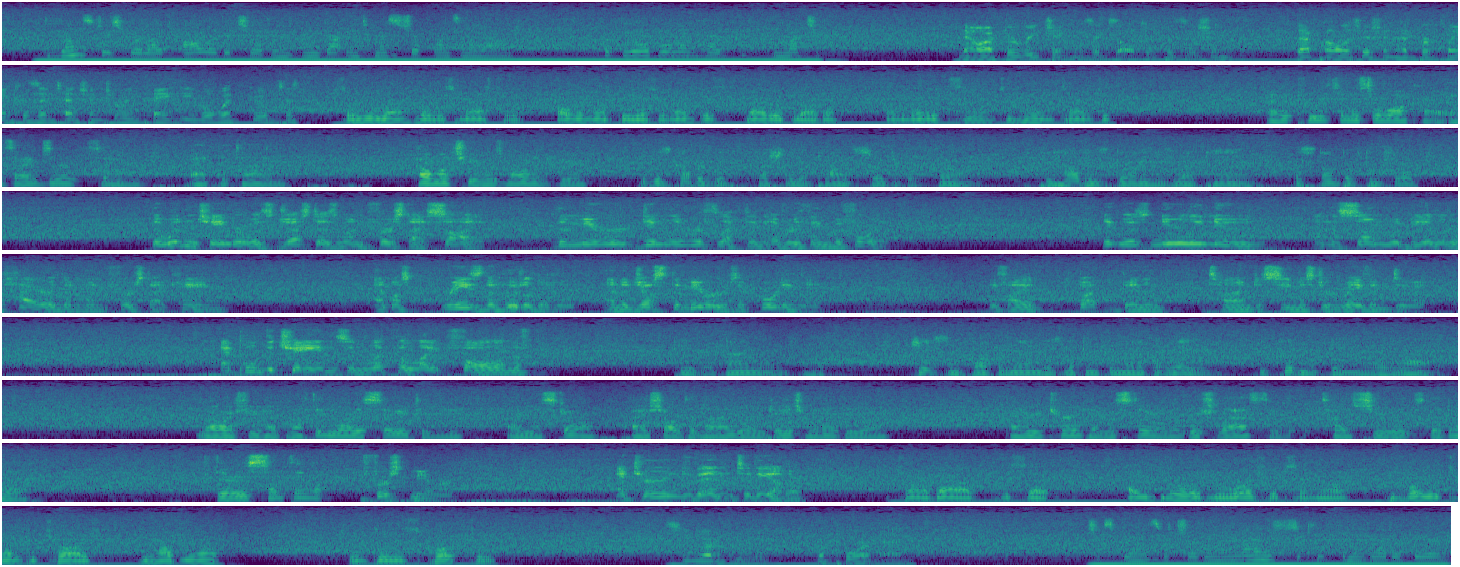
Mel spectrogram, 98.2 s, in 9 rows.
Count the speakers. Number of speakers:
6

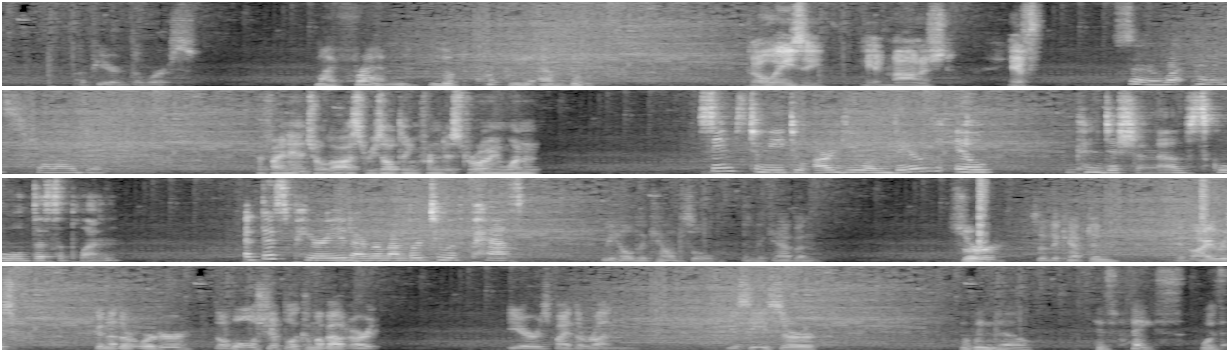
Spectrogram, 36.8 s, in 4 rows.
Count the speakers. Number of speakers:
6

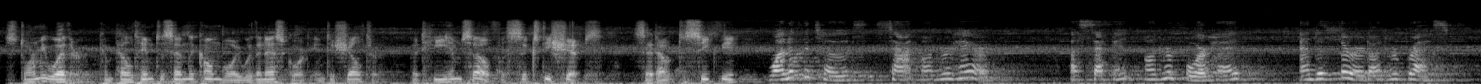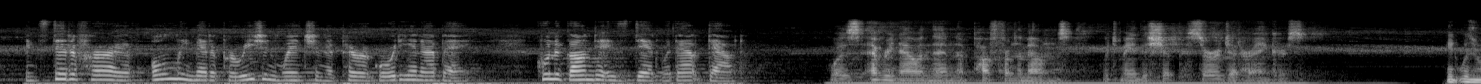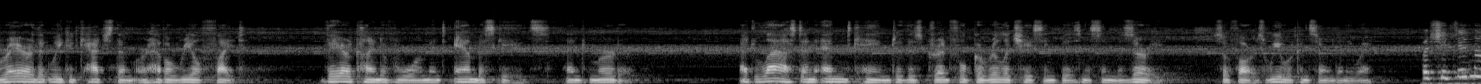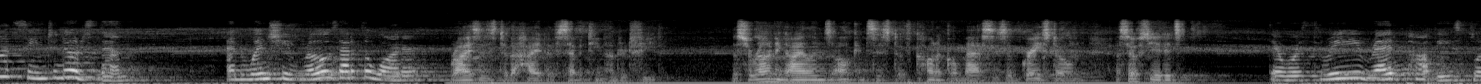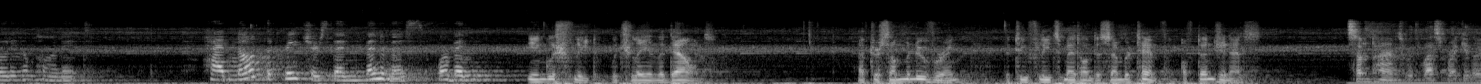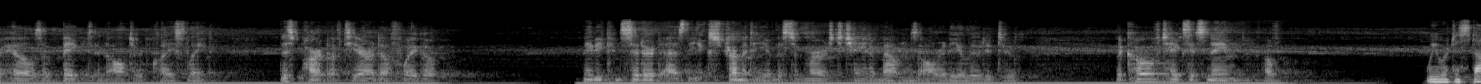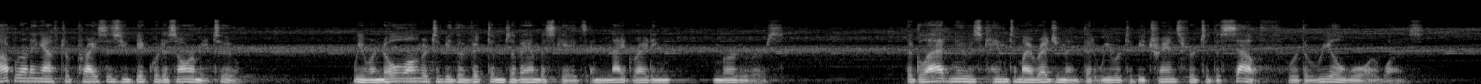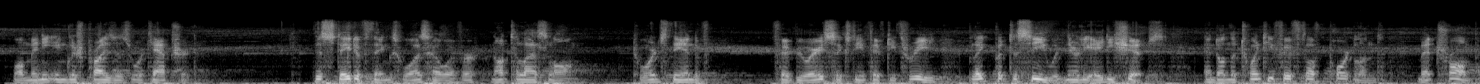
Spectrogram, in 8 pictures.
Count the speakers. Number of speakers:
5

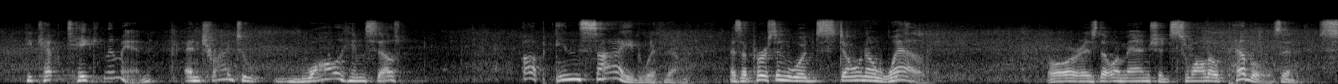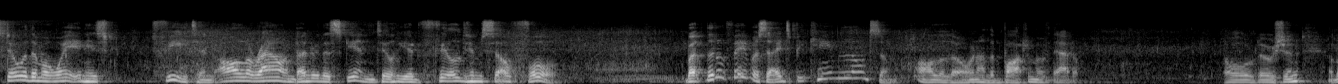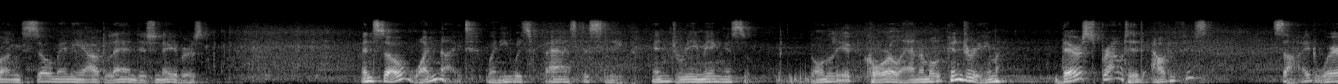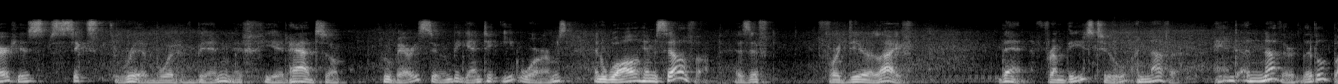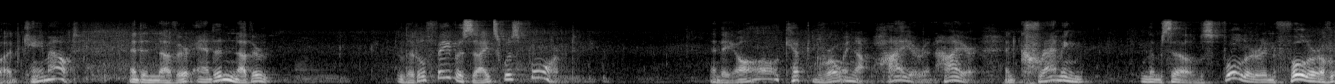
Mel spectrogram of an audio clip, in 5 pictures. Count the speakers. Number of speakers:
1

